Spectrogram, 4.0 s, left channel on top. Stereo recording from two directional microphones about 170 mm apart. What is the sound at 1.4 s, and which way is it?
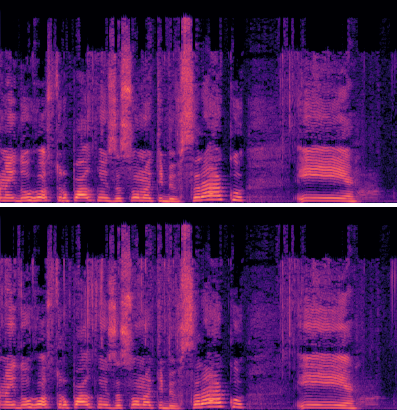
A child's voice, 35° left (ahead or behind).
